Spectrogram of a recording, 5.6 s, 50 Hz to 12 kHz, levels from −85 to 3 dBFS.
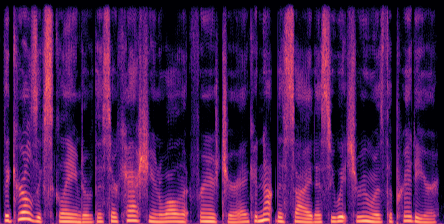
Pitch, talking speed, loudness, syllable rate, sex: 215 Hz, 205 wpm, -17 LUFS, 5.8 syllables/s, female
